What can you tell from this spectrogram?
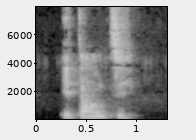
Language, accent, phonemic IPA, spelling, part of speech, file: French, Canada, /e.tɑ̃.di/, étendît, verb, LL-Q150 (fra)-étendît.wav
- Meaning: third-person singular imperfect subjunctive of étendre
